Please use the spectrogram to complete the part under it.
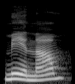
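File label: "менам", Komi, female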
